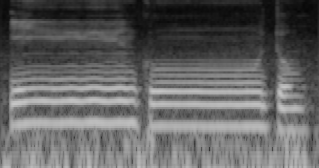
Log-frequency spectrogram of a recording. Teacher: Nun mati bertemu dengan kaf ikhfa hakiki. Jadi kita tak bunyi in, lidah tak sentuh di langit.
